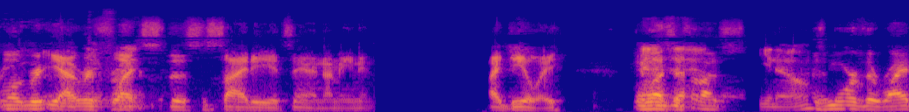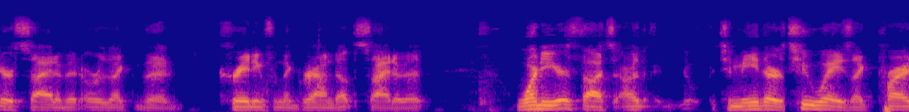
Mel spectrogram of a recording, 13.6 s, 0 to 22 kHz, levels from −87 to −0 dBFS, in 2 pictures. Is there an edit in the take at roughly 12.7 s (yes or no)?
yes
